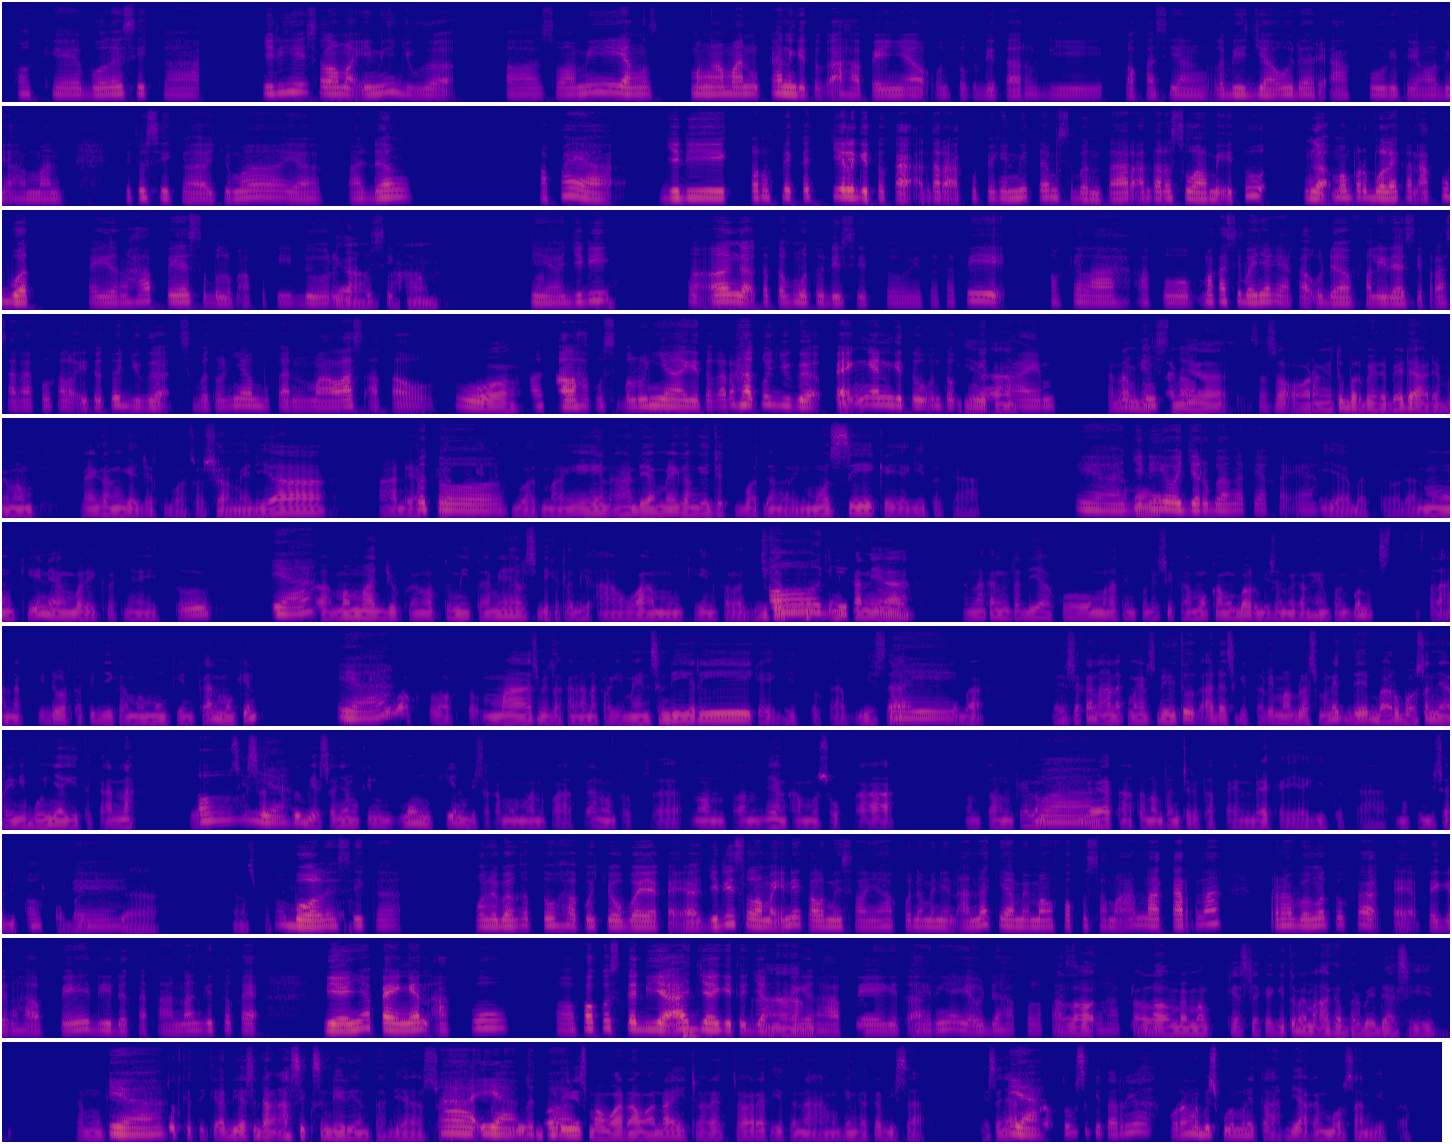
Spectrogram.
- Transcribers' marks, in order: in English: "me time"; "sepenuhnya" said as "sepeluhnya"; in English: "me time"; in English: "me time-nya"; in English: "me time-nya"; in English: "handphone"; stressed: "mungkin"; in English: "case-nya"; "tuh" said as "tut"
- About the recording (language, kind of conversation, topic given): Indonesian, advice, Bagaimana saya bisa mengurangi penggunaan layar sebelum tidur setiap malam?
- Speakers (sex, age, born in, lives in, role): female, 25-29, Indonesia, Indonesia, user; male, 30-34, Indonesia, Indonesia, advisor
